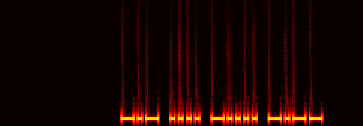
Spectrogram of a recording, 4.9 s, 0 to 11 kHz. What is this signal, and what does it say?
Morse code, heard as a keyed tone, about 22 wpm, 700 Hz. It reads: KH6Y
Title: DXCC-100 Call Signs - 4 Characters - Repeated 2x - 22wpm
